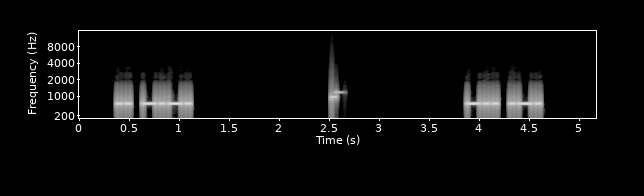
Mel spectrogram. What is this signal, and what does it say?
Morse code, heard as a keyed tone, about 28 wpm, 700 Hz. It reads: IC DR
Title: Top Two Letter Combinations in Words 28wpm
